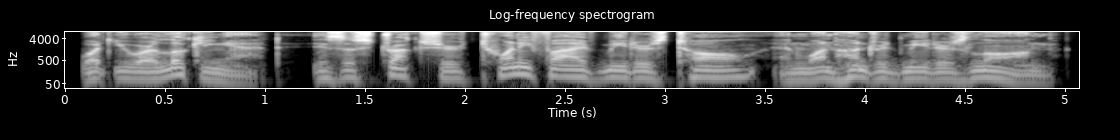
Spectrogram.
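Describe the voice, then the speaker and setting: A man reading a scripted sleep meditation narration in a solemn, unhurried, soothing way. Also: deep voice, darkish tone, no room sound, clean studio sound.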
